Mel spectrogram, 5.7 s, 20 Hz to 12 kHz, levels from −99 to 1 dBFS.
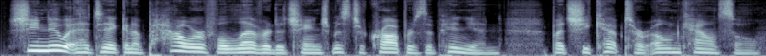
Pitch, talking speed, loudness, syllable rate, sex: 180 Hz, 200 wpm, -18 LUFS, 5.3 syllables/s, female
